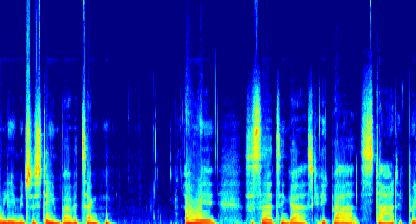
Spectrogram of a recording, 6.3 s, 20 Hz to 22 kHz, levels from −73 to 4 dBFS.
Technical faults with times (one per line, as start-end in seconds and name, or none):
0.00-1.61 microphone overload
0.02 microphone volume stepped down
2.79-3.13 microphone overload
3.03 microphone volume stepped down
3.82-4.08 microphone overload
4.36-4.41 microphone overload
4.84-5.17 microphone overload
5.55-5.70 microphone overload
6.19-6.22 microphone overload
6.20 microphone volume stepped down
